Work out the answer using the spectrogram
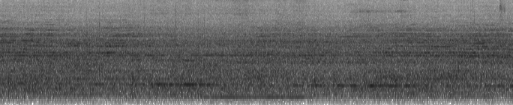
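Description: NS ICMm Koploper electric intercity train passing through a level crossing: a steady, loud rush of wheels on rail with faint thin squealing tones.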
